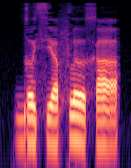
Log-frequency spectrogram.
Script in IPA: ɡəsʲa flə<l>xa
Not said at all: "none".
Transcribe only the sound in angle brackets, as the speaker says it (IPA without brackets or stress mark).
none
